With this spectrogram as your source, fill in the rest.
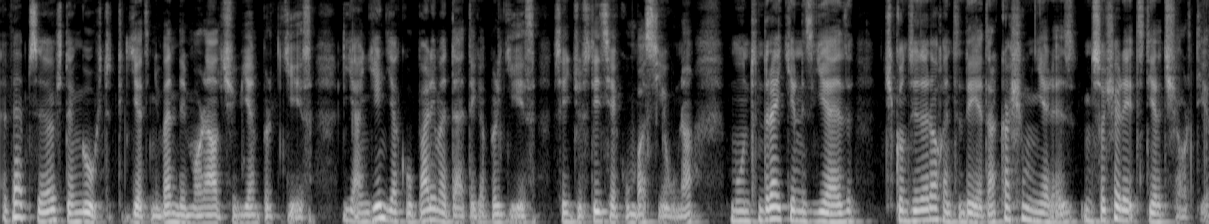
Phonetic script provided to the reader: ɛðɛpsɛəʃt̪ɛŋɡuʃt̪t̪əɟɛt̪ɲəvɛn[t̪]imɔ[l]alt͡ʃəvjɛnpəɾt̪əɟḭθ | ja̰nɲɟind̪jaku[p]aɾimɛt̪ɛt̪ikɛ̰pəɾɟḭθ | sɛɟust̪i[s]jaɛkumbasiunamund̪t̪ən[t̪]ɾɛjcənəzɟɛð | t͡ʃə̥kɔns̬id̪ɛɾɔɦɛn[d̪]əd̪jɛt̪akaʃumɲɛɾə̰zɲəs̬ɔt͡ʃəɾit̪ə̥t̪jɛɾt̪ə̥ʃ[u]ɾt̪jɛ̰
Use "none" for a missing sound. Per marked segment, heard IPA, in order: d̪, ɾ, p, t͡s, d̪, t̪, ɔ

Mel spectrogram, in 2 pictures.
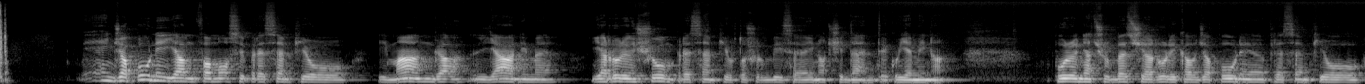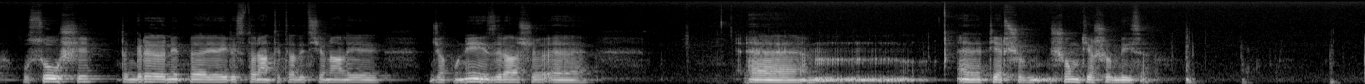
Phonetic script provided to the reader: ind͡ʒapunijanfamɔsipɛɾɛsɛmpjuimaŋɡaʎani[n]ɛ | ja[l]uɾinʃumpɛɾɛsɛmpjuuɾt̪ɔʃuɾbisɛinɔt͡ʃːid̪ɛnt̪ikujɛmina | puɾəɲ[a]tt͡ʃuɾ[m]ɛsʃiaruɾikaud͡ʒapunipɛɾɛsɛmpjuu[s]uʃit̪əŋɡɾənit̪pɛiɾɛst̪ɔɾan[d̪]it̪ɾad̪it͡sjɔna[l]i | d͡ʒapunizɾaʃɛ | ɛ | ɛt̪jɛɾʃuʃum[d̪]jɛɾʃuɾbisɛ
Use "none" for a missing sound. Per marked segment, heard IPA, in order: m, r, a, b, s, t̪, l, t̪

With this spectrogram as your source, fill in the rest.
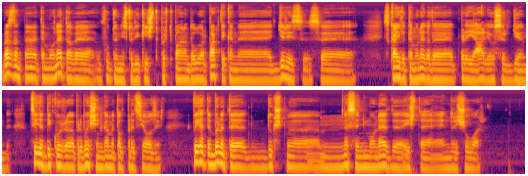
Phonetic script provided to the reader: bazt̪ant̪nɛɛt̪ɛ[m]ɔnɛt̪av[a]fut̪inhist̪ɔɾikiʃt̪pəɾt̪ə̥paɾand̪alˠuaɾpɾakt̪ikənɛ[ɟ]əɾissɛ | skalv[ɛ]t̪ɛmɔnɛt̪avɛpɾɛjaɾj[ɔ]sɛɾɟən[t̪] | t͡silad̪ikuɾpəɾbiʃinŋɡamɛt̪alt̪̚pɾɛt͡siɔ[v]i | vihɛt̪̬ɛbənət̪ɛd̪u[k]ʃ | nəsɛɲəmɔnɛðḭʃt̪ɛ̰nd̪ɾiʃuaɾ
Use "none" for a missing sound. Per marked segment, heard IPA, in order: m, ɛ, ɟ, ɛ, ɔ, d̪, z, k

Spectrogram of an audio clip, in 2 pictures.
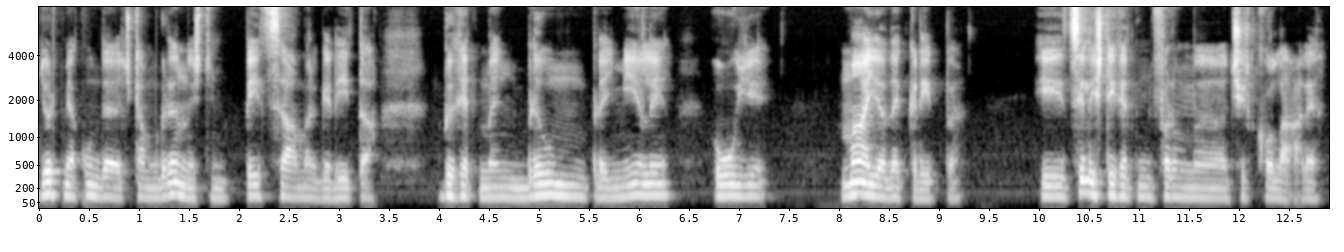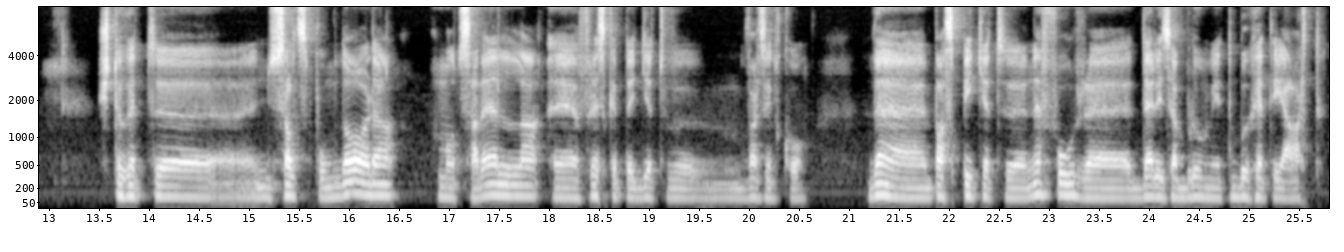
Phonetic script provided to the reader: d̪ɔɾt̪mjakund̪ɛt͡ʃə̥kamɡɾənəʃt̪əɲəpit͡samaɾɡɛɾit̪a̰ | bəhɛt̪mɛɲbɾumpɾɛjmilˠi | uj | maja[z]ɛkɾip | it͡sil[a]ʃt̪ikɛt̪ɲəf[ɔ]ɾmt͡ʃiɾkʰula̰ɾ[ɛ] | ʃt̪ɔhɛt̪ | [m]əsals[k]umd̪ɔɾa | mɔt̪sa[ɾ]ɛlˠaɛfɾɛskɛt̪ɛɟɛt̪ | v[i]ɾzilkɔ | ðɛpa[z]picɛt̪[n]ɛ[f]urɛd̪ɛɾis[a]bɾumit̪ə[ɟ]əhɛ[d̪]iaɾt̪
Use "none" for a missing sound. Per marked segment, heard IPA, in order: ð, i, ɔ, ɛ, ɲ, p, ɾ, a, s, n, f, a, b, t̪

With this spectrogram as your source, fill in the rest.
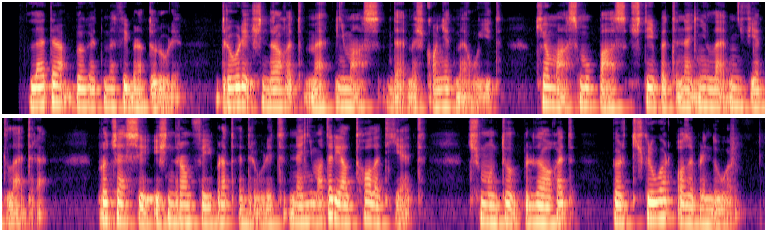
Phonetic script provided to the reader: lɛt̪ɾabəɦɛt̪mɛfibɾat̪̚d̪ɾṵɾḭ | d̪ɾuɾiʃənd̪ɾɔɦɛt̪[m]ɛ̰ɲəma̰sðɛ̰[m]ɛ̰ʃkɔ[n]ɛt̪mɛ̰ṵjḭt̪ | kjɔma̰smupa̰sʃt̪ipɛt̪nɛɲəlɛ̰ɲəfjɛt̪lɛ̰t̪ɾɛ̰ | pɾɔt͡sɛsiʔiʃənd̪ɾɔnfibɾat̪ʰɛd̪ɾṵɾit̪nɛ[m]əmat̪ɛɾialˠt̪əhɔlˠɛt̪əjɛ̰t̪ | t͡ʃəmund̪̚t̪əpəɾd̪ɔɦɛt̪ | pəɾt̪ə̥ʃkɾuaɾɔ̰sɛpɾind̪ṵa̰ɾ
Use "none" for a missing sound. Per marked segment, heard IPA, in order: m, m, ɲ, ɲ

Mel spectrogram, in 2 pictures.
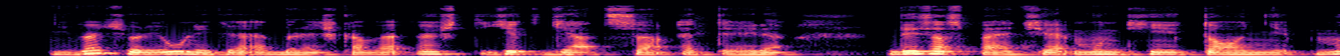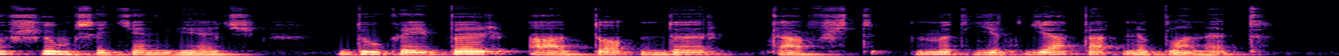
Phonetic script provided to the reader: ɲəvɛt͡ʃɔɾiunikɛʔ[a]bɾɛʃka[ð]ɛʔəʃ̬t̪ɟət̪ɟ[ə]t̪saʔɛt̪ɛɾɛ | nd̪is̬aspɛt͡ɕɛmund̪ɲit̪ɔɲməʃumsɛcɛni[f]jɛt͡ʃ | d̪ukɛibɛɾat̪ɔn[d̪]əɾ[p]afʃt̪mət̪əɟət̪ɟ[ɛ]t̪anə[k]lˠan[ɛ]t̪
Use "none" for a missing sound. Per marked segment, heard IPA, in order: ɛ, v, a, v, d̪, k, a, p, ɛ

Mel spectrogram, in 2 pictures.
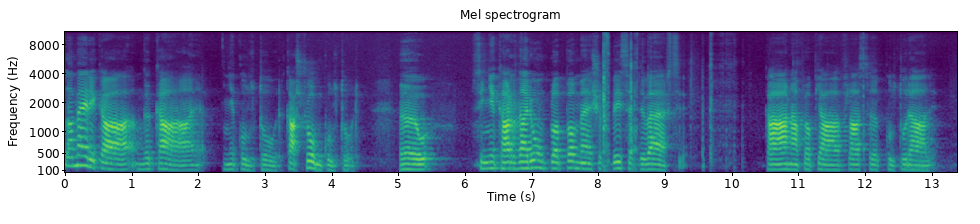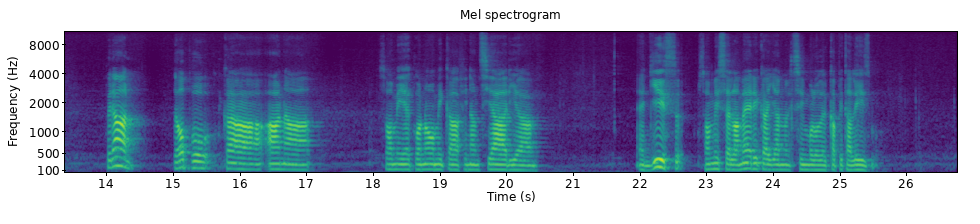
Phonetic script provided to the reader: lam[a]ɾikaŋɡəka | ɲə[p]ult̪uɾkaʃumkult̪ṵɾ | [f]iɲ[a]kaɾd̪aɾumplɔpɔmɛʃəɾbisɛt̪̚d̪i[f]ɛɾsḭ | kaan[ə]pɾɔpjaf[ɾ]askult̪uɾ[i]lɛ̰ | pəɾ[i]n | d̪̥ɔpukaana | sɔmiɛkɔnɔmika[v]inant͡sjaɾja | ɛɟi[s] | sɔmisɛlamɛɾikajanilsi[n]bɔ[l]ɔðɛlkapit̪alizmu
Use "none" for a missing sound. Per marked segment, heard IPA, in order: ɛ, k, s, ə, v, a, l, a, a, f, θ, m, l

